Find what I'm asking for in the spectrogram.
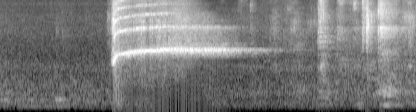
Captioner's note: A short whistle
